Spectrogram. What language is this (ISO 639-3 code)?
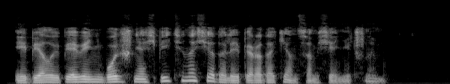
bel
